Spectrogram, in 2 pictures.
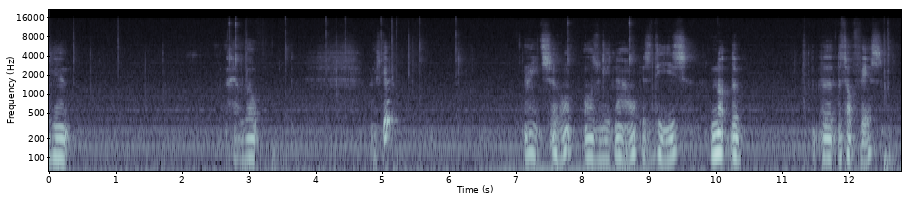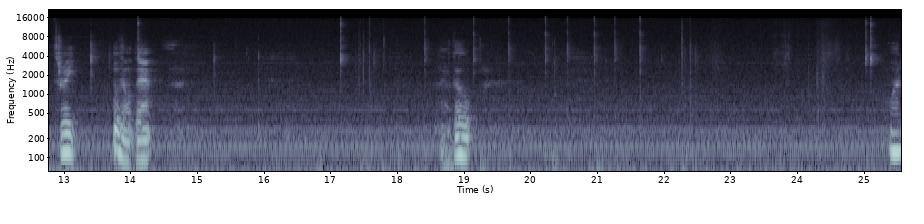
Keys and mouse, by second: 2.8 shift+click, 3.7 alt+drag, 4.0 alt+click, 4.2 alt+drag, 4.5 alt+drag, 4.8 alt+click, 5.0 alt+middle click, 8.0-8.8 drag, 12.6 KP_3, 14.3-17.2 drag, 18.5-19.2 alt+middle drag, 19.2 alt+click, 19.8-20.3 drag, 20.6 alt+click, 21.7 drag, 25.1-25.5 drag.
